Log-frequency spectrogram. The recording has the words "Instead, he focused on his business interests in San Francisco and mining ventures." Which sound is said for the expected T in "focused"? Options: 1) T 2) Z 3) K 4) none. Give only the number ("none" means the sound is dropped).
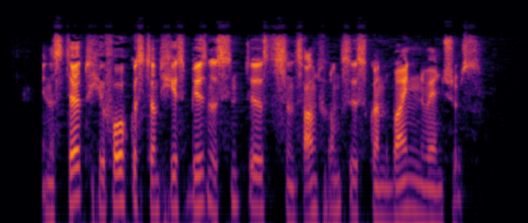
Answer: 1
